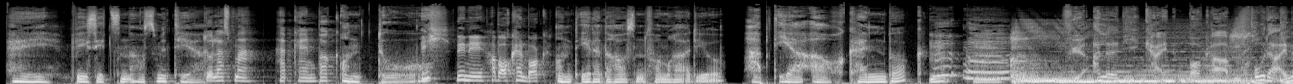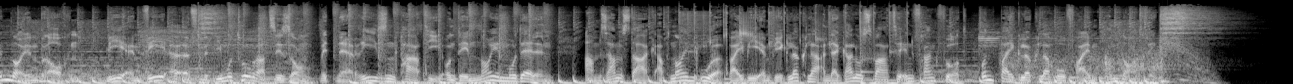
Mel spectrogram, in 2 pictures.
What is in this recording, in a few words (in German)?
Automotive Radiowerbung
